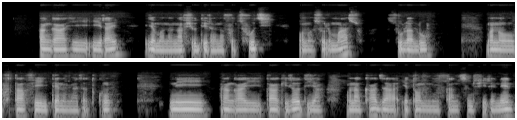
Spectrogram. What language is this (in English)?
Malagasy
